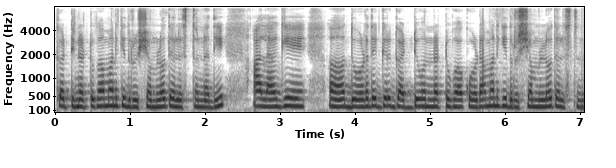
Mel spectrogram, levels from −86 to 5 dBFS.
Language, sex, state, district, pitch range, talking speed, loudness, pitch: Telugu, female, Andhra Pradesh, Krishna, 200-220 Hz, 110 wpm, -13 LUFS, 205 Hz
